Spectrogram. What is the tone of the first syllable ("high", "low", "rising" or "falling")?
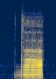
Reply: low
